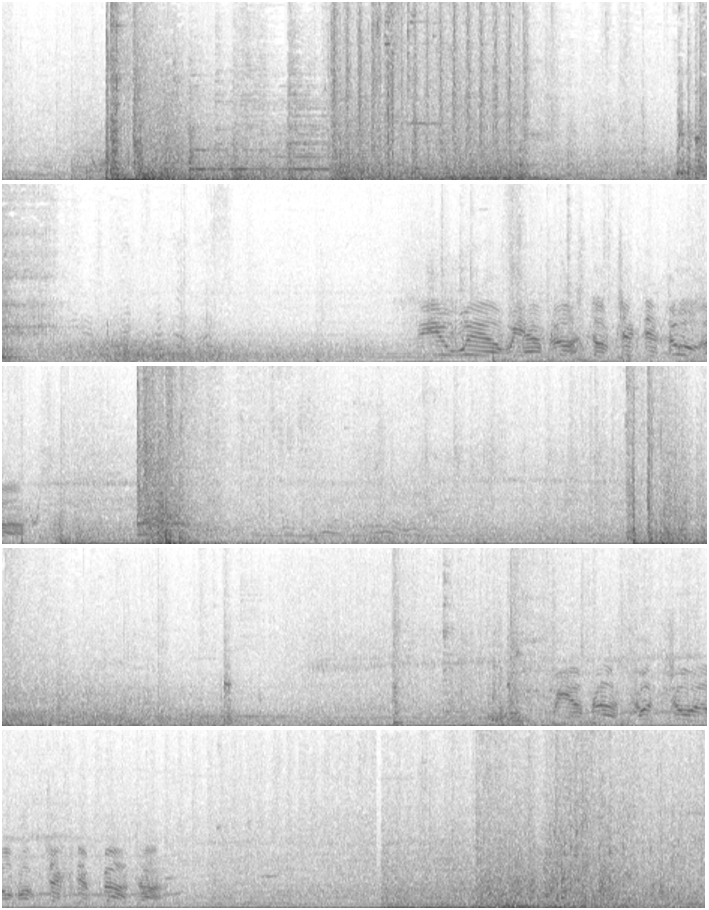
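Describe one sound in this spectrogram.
Shells explode nearby with heavy blasts.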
